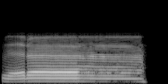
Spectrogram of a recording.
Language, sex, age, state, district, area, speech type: Tamil, male, 30-45, Tamil Nadu, Tiruvarur, rural, conversation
